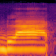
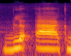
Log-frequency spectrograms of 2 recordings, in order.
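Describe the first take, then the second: First: ब्लैक said as one smooth word; ब्लैक run together in a single sound; smooth blend. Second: ब्ल ऐक said as two separate chunks; ब्ल ऐक with a gap between ब्ल and ऐक; split blend. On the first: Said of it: "ब्ल तो फिर ऐसे हो जाएगा". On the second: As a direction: break ब्ल ऐक apart, the wrong way. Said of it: "इसमें हम ब्ल नहीं बोलेंगे". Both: Shown as a demonstration.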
